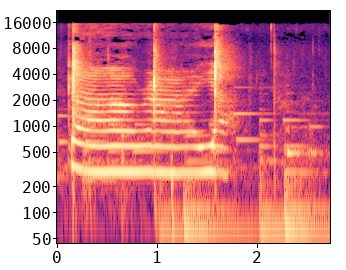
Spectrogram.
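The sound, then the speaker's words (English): Four sharp hand claps spaced out at a steady, deliberate pace, counting the four syllables of the name Zachariah, each one landing alongside a drawn-out voiced syllable, with a low hum underneath. “I counted four claps.”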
